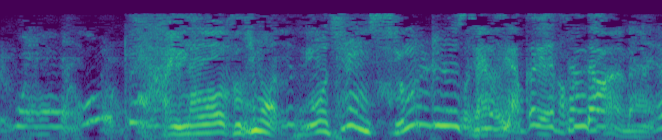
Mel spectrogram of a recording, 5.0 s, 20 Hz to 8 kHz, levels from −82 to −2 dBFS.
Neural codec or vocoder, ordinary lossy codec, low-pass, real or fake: codec, 16 kHz, 1 kbps, FreqCodec, larger model; MP3, 24 kbps; 7.2 kHz; fake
